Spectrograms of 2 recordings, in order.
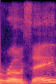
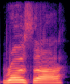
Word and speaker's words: Rosa: Wait, was that Ultra Rosé, like the wine? No, Rosa. Rosa? Oh, okay. Ultra Rosa? R-O-S-A with an accent on the A.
